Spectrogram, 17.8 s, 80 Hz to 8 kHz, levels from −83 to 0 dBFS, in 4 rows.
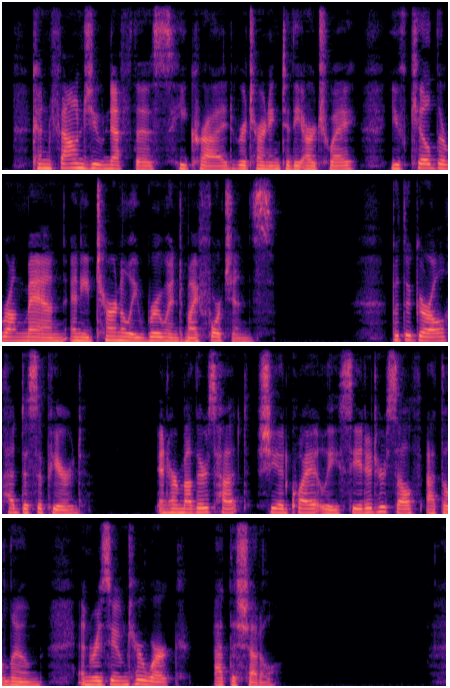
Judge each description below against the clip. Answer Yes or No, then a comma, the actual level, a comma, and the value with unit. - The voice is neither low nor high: Yes, medium, 170 Hz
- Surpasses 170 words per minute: No, average, 145 wpm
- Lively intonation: No, narrow, 2.6 semitones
